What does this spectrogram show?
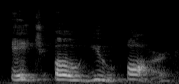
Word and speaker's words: hour: French word for hour, H-O-U-R, and it's where we in English get that word H-O-U-R, and it's why we don't pronounce it hour. We pronounce H-O-U-R just like what else? O-U-R.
